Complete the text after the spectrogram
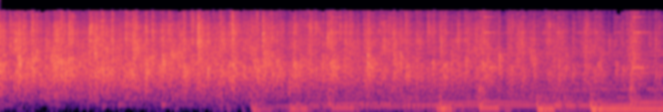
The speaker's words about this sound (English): Thank you very much. You can join me in a round of applause for our speakers.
